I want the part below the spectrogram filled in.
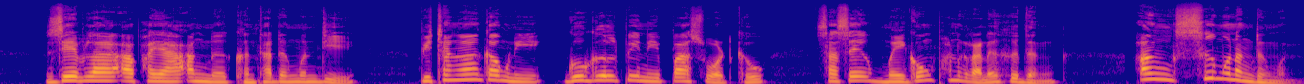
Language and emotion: Bodo, surprised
